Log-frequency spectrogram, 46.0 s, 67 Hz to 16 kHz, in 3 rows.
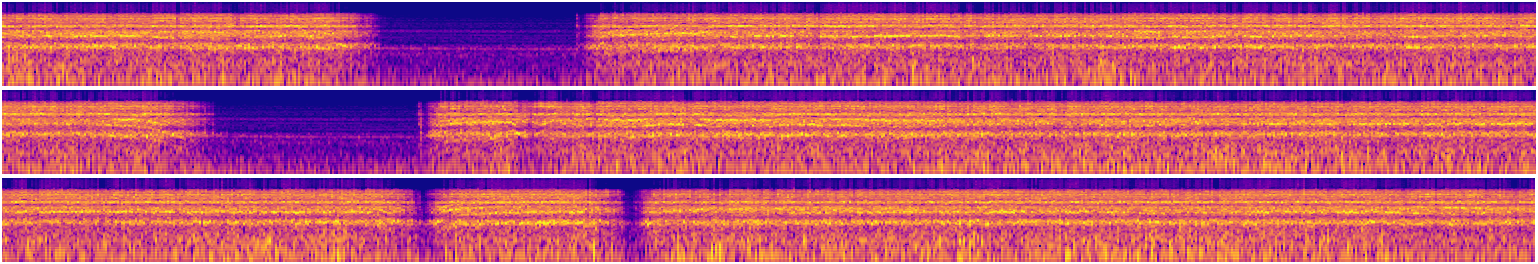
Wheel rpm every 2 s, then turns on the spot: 220, 150, 0, 170, 230, 230, 230, 230, 120, 10, 160, 220, 220, 230, 230, 230, 230, 150, 150, 210, 230, 230, 220.
none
